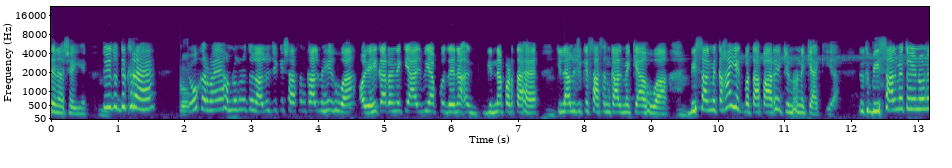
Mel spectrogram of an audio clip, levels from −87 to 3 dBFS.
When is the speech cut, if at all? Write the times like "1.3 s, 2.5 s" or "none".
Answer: 1.9 s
